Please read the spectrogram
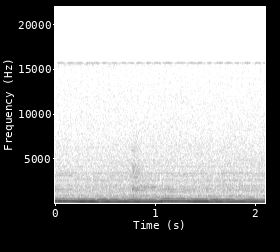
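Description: A person humming a slow tune in held notes that step gently up and down.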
